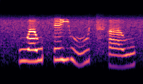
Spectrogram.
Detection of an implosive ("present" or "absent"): absent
